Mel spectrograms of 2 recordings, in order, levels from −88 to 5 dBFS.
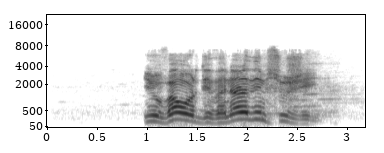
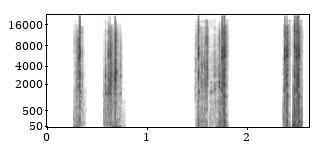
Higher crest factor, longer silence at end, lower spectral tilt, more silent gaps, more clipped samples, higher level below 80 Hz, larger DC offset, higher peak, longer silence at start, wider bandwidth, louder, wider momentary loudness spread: about the same, 18 dB vs 22 dB; first, 0.5 s vs 0.1 s; first, -3.5 dB/octave vs 1 dB/octave; second, none vs 0.99-1.29 s, 1.89-2.35 s; second, under 0.1% vs 0.2%; second, -76 dBFS vs -48 dBFS; neither; about the same, -2 dBFS vs 0 dBFS; first, 0.95 s vs 0.25 s; second, 8 kHz vs over 20 kHz; about the same, -17 LUFS vs -17 LUFS; first, 10 LU vs 7 LU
